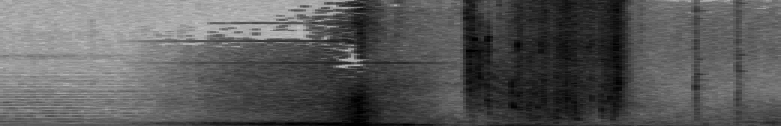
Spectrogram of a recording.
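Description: A card game's sound effect swells into a loud whoosh.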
